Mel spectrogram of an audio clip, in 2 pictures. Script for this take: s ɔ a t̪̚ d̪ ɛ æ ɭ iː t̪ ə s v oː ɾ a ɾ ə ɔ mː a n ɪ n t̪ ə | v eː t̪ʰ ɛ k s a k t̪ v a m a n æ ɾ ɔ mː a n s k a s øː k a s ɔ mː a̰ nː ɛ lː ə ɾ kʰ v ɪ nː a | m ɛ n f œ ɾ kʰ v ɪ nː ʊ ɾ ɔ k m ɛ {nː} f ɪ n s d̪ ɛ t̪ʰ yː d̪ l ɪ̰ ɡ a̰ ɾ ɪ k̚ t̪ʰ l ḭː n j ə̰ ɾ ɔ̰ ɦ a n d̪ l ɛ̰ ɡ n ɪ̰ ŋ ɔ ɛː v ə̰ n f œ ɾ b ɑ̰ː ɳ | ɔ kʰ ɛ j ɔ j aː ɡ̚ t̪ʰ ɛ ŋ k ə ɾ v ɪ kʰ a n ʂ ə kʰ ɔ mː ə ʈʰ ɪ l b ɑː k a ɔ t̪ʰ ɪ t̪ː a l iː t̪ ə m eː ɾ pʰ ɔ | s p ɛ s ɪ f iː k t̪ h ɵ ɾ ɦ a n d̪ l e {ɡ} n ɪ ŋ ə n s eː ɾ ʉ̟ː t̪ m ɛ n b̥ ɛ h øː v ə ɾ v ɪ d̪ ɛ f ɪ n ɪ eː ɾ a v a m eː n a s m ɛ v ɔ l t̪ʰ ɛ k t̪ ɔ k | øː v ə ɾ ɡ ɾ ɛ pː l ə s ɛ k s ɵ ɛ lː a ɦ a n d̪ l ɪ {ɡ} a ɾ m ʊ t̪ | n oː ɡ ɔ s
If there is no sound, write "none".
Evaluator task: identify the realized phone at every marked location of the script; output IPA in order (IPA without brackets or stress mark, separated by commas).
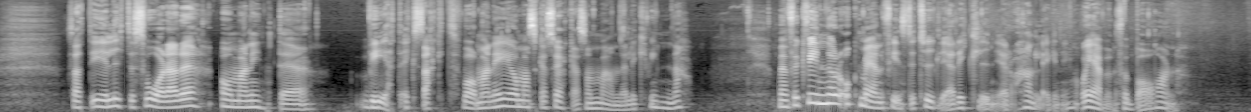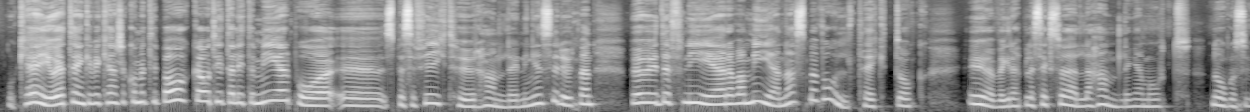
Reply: nː, ɡ, ŋ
